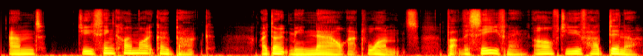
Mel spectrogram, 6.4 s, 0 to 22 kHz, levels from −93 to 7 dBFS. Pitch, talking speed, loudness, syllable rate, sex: 110 Hz, 185 wpm, -23 LUFS, 5.0 syllables/s, male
